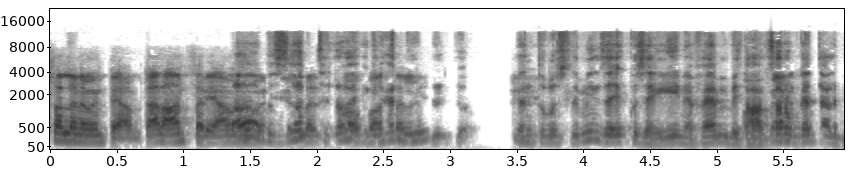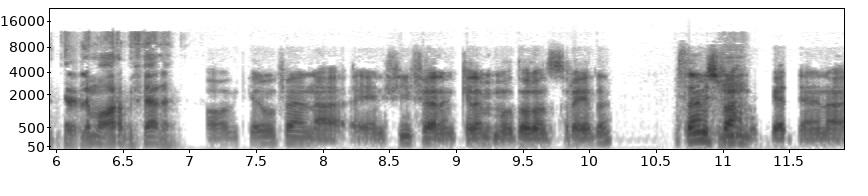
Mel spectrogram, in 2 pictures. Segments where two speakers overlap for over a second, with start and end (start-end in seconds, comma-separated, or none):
1.4-2.9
